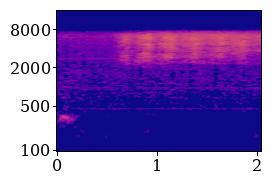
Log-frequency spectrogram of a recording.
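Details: Large male cicada calling for females to mate at midday, 12:10 p.m., on a hot summer day, August 2, 2016, beside a doorway. A high, hissing buzz swells and fades in short pulses over a steady low electrical hum.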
